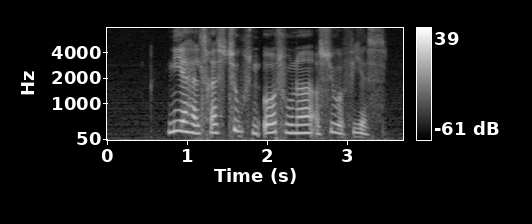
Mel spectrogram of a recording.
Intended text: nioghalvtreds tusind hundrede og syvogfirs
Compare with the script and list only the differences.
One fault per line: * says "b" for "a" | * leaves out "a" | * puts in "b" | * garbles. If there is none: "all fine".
* puts in "otte"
